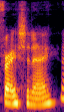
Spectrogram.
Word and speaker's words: Freycinet: What is it? Freycinet. – Help us out. – Just Freycinet. No, she said it right.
